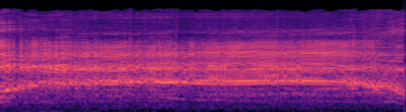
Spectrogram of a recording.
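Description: A woman's long, shrill scream held at one steady pitch for nearly two seconds, then cut off just before the end.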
